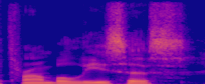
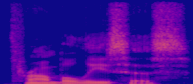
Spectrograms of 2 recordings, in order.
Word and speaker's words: thrombolysis: And he's like, well, do you want me to do a thrombolysis?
